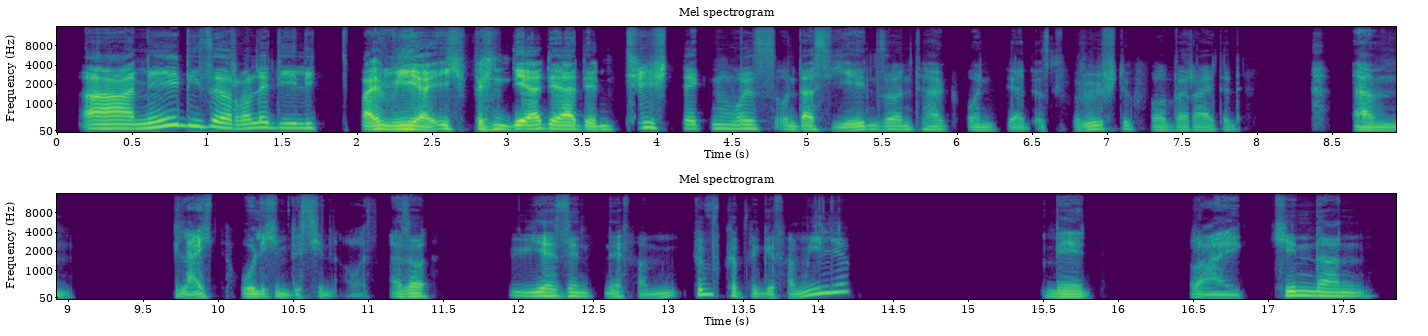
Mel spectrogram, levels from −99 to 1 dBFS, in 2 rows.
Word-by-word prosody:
Ah, 140 0 +6
ne, 200 - +4
diese 205 -7 +3
Rolle, 155 +6 +1
die 155 -1 -2
liegt 150 0 -4 0.2
bei 125 - +7
mir. 115 -3 +9
Ich 125 -1 0
bin 120 -2 +1
der, 130 +2 +9
der 120 -4 +6
den 110 -2 -2
Tisch 165 -2 +1
decken 135 +1 -4
muss 135 0 -3
und 115 -3 -7
das 105 -2 -1
jeden 100 +5 -3
Sonntag 110 -2 -7
und 90 -3 -9
der 85 -2 -8
das - - -17 0.2
Frühstück 115 +5 -6
vorbereitet. 95 -2 -10 0.7
Ähm, 90 -2 -3 0.7
vielleicht - - -2
hole 95 -1 -1
ich 95 - -8
'n 90 - -5
bisschen - - -11
aus. - - -25
Also 105 +2 -1 0.6
wir 120 -1 0
sind 115 -1 -5
'ne 100 - -6
Fam 90 +3 -11
fünfköpfige 105 - -6
Familie 190 - -4 1.3
mit 95 -3 -3 0.7
3 80 0 -7 0.2
Kindern, 125 -5 -2
115 Hz, 140 wpm, -23 LUFS, 95-135 Hz, 1.3 s, mir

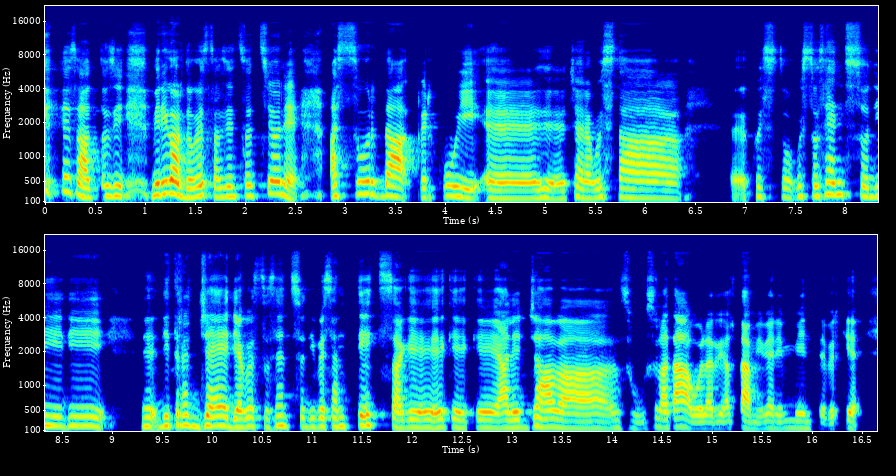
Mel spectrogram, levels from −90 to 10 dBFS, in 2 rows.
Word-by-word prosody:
Esatto, 205 -9 +1
sì. 205 -1 +1 0.3
Mi 225 - +6
ricordo 240 -7 +8
questa 195 -1 0
sensazione 210 +5 +1 0.3
assurda 210 -1 +2
per 180 0 -8
cui, 200 -4 -1
ehm, 155 0 +1
c'era 170 -5 -2
questa 170 -3 -1 0.5
uhm, - - -8
questo 190 -2 -8
questo 200 +1 -4
senso 235 -2 -2
di 190 -1 -4
di 190 -1 -5 0.3
ehm, 180 - -2
di 190 +3 -1
tragedia, 185 -3 +2
questo 175 -1 -5
senso 185 0 -6
di 170 +1 -9
pesantezza 180 +1 -1
che 160 0 +2
che 155 -2 -2
che 155 -1 0
aleggiava 150 -2 +1
su 135 -2 -18
sulla 155 -1 -2
tavola 135 -6 +3
in - - -6
realtà, 140 0 +1
mi 125 0 -13
viene 140 0 -7
in 145 +2 -16
mente, 145 -1 -9
perché 470 +1 -6
180 Hz, 140 wpm, -23 LUFS, 155-200 Hz, 0.5 s, ricordo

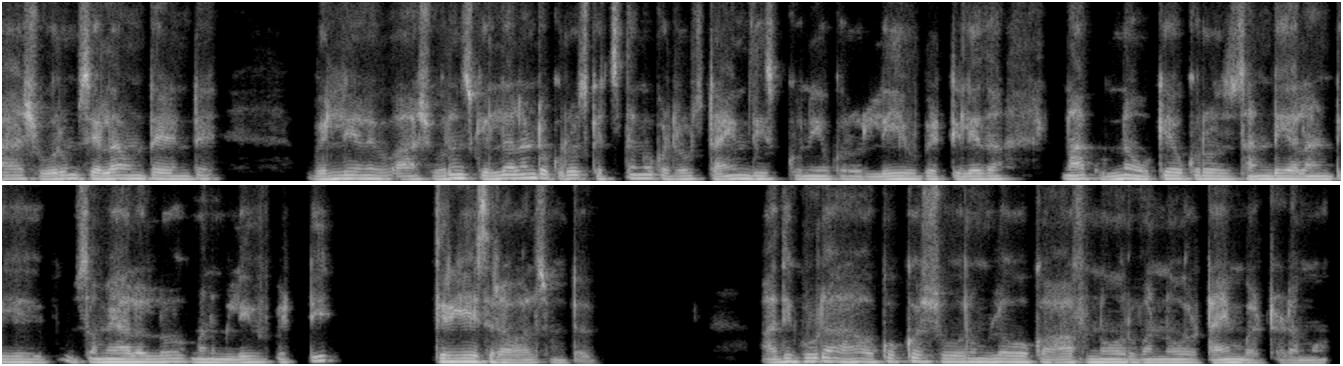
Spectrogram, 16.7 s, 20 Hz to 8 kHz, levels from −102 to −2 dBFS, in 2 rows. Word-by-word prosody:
ఆ - - -2 0.2
షోరూమ్స్ 140 +4 +2
ఎలా 135 +2 +4
ఉంటాయంటే, 135 -1 0 0.7
వెళ్ళి 140 +5 +2 0.3
ఆ - - -2
షోరూమ్స్‌కెళ్ళాలంటే 160 +4 +2
ఒకరోజు 155 +1 -1
ఖచ్చితంగా 160 +5 -1
ఒకరోజు 130 -2 -4
టైం 135 +4 +1
దీసుకొని, 130 0 0
ఒకరోజు 120 -2 -6
లీవ్ 130 +1 +3
పెట్టి, 125 +1 -2
లేదా 130 +1 +1 0.5
నాకున్న 140 -1 0
ఒకే 140 +3 +1
ఒకరోజు 135 -2 0
సండే. 130 +1 +3
అలాంటి 125 +1 0 0.5
సమయాలలో 130 +1 +3 0.2
మనం 125 -1 +1
లీవ్ 125 0 -1
పెట్టి 135 +9 -4 0.7
తిరిగేసి 140 -1 +5
రావాల్సి 115 +3 -2
ఉంటది. 85 -3 -10 1.1
అది 140 +4 +1
గూడా 155 0 +1 0.2
ఒక్కొక్క 150 +4 -3
షోరూమ్‌లో 140 -1 0
ఒక 125 - -6
half 125 +1 -2
an 125 - +2
hour, 125 0 0
1 120 0 -1
hour 120 -1 -2
time 120 +2 +3
బట్టడము. 105 +1 -7
130 Hz, 145 wpm, -32 LUFS, 125-140 Hz, 1.1 s, తిరిగేసి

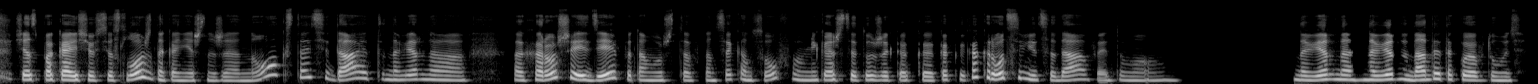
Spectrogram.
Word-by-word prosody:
Щас 215 0 +2
пока 210 -1 +5
ещё 200 0 +3
всё 195 +1 -3
сложно, 220 - +2
конечно 180 -1 -4
же. 175 -1 -5
Но, 190 - -1
кстати, 335 -8 -5
да, 215 +2 +2
это, 275 -4 -6
наверно, 215 -3 -2 0.4
э, 200 -1 -1
хорошая 220 - +4
идея. 200 +8 +5
Потому 195 -7 -4
что, 190 -1 -7
в 180 - -26
конце 190 +3 -5
концов, 210 +3 -5
э, 235 - -6
мне 200 -1 -2
кажется, 205 0 -1
это 200 +2 -2
уже 195 -1 -1
как 185 0 -6
как 180 -2 -3 0.2
как 325 +11 -2
родственница, 250 -6 +1
да? 200 +5 -1
Поэтому 190 0 -7 1.3
Наверно 215 +2 +2
наверно, 210 +3 +3
надо 215 +5 +4
такое 220 -4 +1
обдумать. 185 -1 -5
205 Hz, 140 wpm, -22 LUFS, 190-225 Hz, 1.3 s, пока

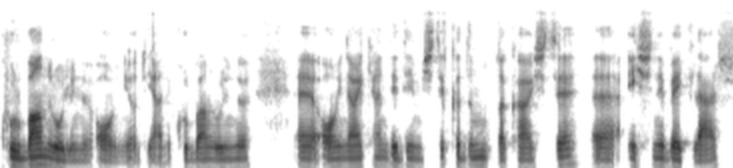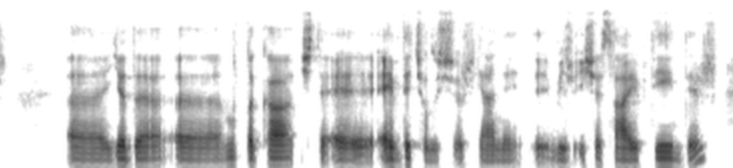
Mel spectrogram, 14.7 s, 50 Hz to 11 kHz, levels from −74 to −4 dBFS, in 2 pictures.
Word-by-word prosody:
kurban 105 +1 +6
rolünü 80 -3 +1
oynuyordu. 80 -2 -3
Yani, - - -4
kurban 90 0 -1
rolünü, 90 +1 -2 0.5
eee, 95 0 +2
oynarken 100 +2 0
dediğim, 95 0 -2
işte, - - -1
kadın 100 +2 -3
mutlaka, 90 -3 -1
işte, 110 +5 0
eee, 90 -1 +1
eşini 100 0 0
bekler, 85 -2 +1 0.6
eee, 90 -1 -1
ya 95 0 +4
da, 95 0 0
eee, 90 -1 0
mutlaka, 100 0 +2
işte, - - +1
eee, 90 - +1
evde 90 -2 +4
çalışır. 80 -1 -4
Yani, 80 +1 -4
iii, - - -6
bir 90 -1 -2
işe - - -1
sahip 90 -1 +1
değildir, 100 - -1
90 Hz, 125 wpm, -27 LUFS, 90-100 Hz, 0.6 s, kurban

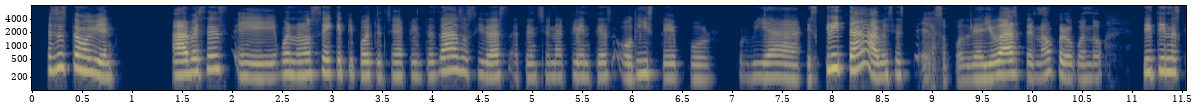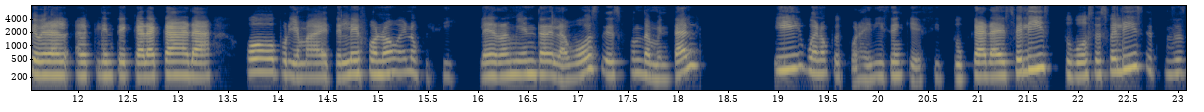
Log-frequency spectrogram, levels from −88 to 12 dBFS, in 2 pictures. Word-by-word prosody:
Eso 290 +3 +2
está 320 -1 +5
muy 275 -2 +4
bien. 210 -2 0 0.5
A 225 +1 +8
veces, 295 +5 0
eh, 200 -1 -4
bueno, 225 -1 -1
no 230 - +1
sé 235 +1 -1
qué 240 0 -3
tipo 240 -2 -9
de - - +2
atención 215 0 -9
a - - -12
clientes 215 0 -12
das, 285 +2 +3
o - - -5
si 245 -2 -14
das 210 0 -2
atención 205 0 -13
a 210 - -10
clientes 210 0 -8
o 200 -1 -4
diste 230 -4 -6
por 185 -1 -13 0.2
por 200 -1 -26
vía 205 -2 -4
escrita, 305 - +5
a - - +7
veces 220 +2 -8
eso 175 - -15
podría 180 +2 -8
ayudarte, 225 +2 +4
¿no? 245 +5 -5
Pero 200 -5 -2
cuando 195 0 -11 0.4
sí 260 0 +1
tienes 265 -1 0
que 235 - +1
ver 225 0 +4
al 220 0 +3
al 215 0 -1
cliente 220 0 -5
cara 210 -1 +5
a 215 - -8
cara 220 -2 +4 0.3
o 260 0 +4
por 230 -2 -7
llamada 205 0 -2
de 210 - -3
teléfono, 235 +3 0
bueno, 255 -1 -7
pues 205 -1 -34
sí, 210 -2 -24 0.2
la 210 +1 -1
herramienta 230 +2 0
de 225 - +1
la 175 -3 -1
voz 250 - -2
es 220 -2 -7
fundamental 230 - -2 0.7
y, 295 +3 +1
bueno, 245 -5 -3
pues 210 -3 -14
por - - -13
ahí 180 0 -10
dicen 215 +1 -7
que 170 -5 -12
si 185 +3 -25
tu 190 0 -10
cara 210 +1 +3
es 220 0 -3
feliz, 300 +6 +3
tu 220 - -6
voz 215 +2 -3
es 230 - -6
feliz, 305 +7 +1
entonces, 245 -2 -12
220 Hz, 205 wpm, -21 LUFS, 205-245 Hz, 0.7 s, A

